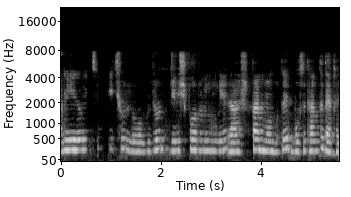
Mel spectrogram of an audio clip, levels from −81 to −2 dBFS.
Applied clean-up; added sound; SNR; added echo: neural mask model DeepFilterNet 3.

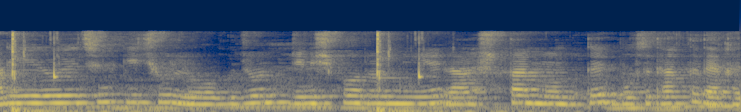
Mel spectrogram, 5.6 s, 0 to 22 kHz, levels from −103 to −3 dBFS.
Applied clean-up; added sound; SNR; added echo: none; Raindrop / Splash, splatter; 6 dB; reverberation time 0.7 s.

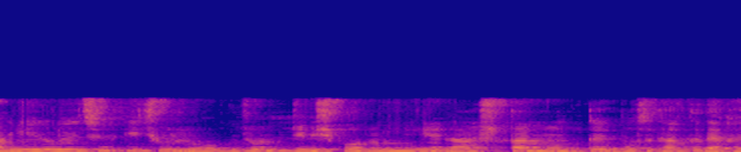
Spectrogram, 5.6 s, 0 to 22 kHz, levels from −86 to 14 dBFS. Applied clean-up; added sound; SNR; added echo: neural separator model SepFormer DNS4.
